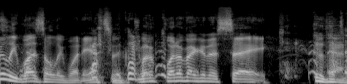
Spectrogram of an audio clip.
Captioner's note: laugh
